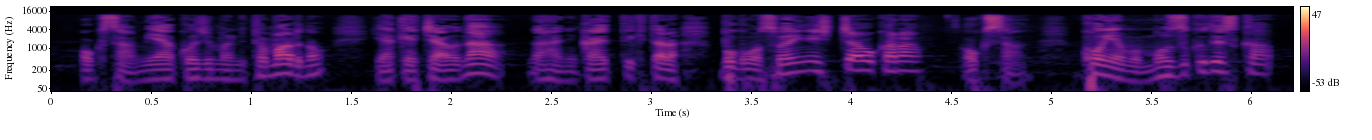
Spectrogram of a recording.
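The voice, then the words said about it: Whispered delivery. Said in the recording (Japanese): “ささやき”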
